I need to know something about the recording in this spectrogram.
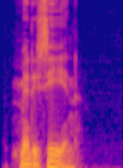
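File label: "Medicin", Swedish, "Lääke", Finnish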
